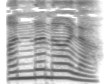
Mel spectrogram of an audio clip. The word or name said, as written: ಅನ್ನನಾಳ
